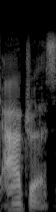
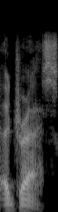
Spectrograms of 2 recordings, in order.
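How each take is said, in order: First: It is said with an American pronunciation. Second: It is said with a British pronunciation. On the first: The speaker calls it wrong. "I hate that I say address" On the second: The speaker calls it right. "It should be address because I'm British"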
